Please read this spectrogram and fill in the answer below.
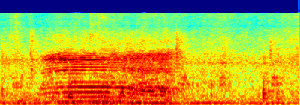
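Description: A single moo from one of the cattle at the feeding trough, a call of about a second with a slightly arching pitch.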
